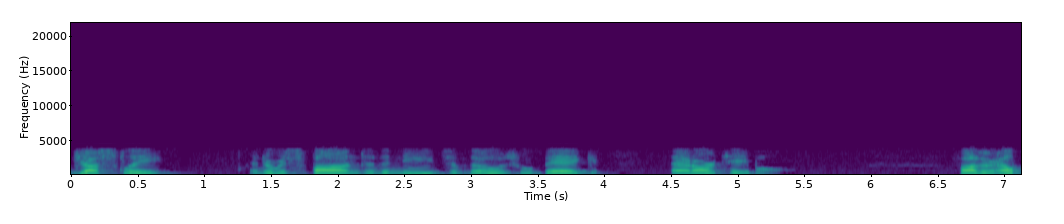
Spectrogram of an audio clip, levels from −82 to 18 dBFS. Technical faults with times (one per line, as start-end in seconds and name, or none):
none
